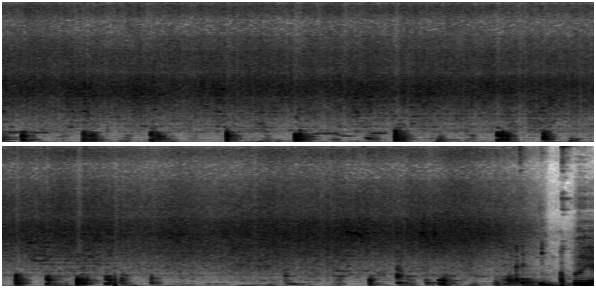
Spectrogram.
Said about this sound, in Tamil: வெங்காயம் கொஞ்சம் அதிகமாக போட்டு நல்லா ஃப்ரை பண்ணிகிட்டே இருக்குங்க.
